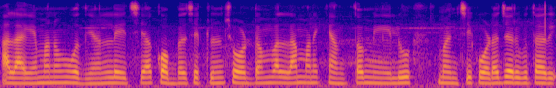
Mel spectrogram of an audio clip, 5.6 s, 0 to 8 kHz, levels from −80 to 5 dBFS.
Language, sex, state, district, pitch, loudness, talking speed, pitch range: Telugu, female, Andhra Pradesh, Krishna, 185 Hz, -19 LUFS, 170 wpm, 180-190 Hz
